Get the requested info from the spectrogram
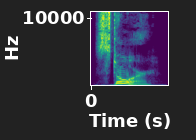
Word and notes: store: American English

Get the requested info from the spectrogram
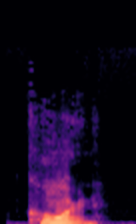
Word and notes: corn: British English

